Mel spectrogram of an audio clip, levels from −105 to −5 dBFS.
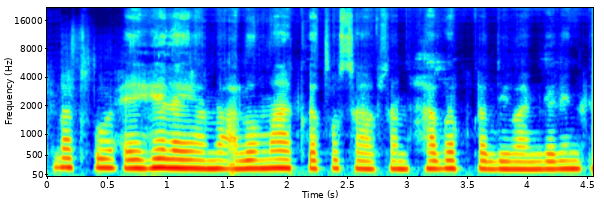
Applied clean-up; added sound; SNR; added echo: neural mask model DeepFilterNet 3.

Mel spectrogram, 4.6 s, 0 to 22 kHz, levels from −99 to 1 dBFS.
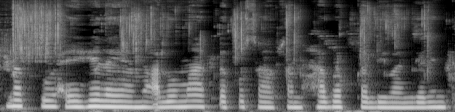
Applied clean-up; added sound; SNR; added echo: classical method log-MMSE.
